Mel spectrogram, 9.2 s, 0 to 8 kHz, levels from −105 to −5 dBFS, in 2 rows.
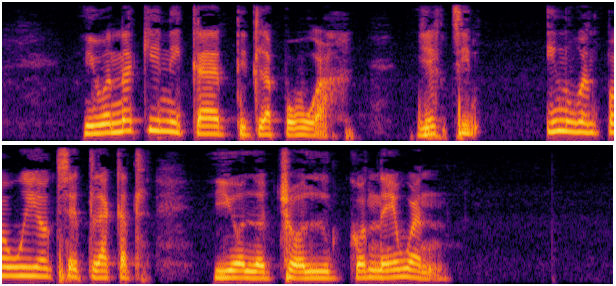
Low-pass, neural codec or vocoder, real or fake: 7.2 kHz; none; real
